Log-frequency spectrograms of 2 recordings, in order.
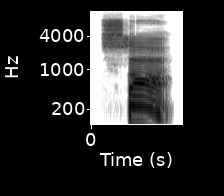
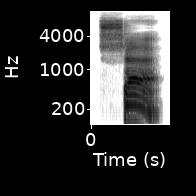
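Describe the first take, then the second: First: The sh sound is made with pouted, rounded lips. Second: The same.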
